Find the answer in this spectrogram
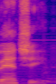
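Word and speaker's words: bean sí: Banshee comes from the Irish term Bean SE pronounced Banshee which translates to woman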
